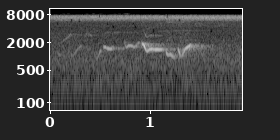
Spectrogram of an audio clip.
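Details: Energetic straw-headed bulbul song, a short bubbling burst of smooth slurred whistles swooping up and down before ending in a quick twisting flourish, backed by constant high-pitched hiss.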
